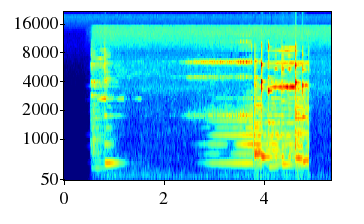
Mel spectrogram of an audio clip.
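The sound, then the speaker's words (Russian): A phone ringtone plays: a bright, tonal electronic melody with a sustained high chime building into a louder burst of rapid notes before cutting off abruptly. No one speaks. “А кто это звонит?”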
